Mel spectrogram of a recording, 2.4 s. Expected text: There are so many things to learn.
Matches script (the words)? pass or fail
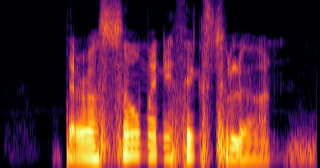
pass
